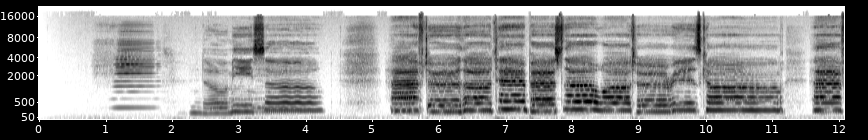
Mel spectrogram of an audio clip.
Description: tenor

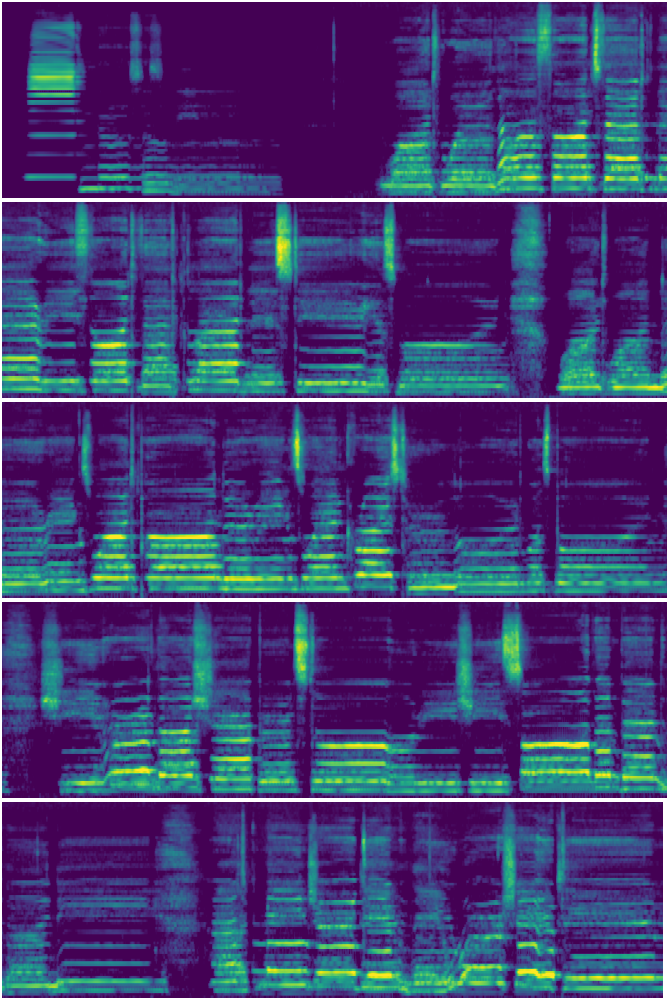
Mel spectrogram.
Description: soprano

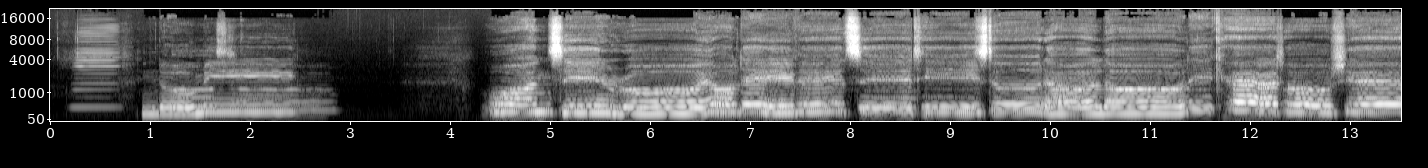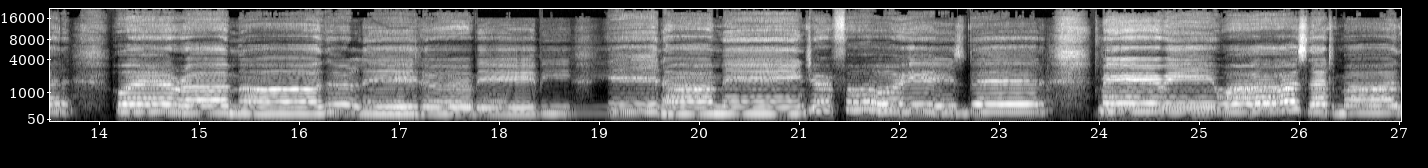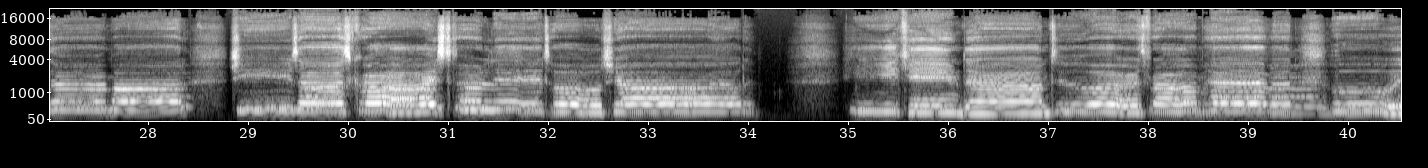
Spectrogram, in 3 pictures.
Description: tenor

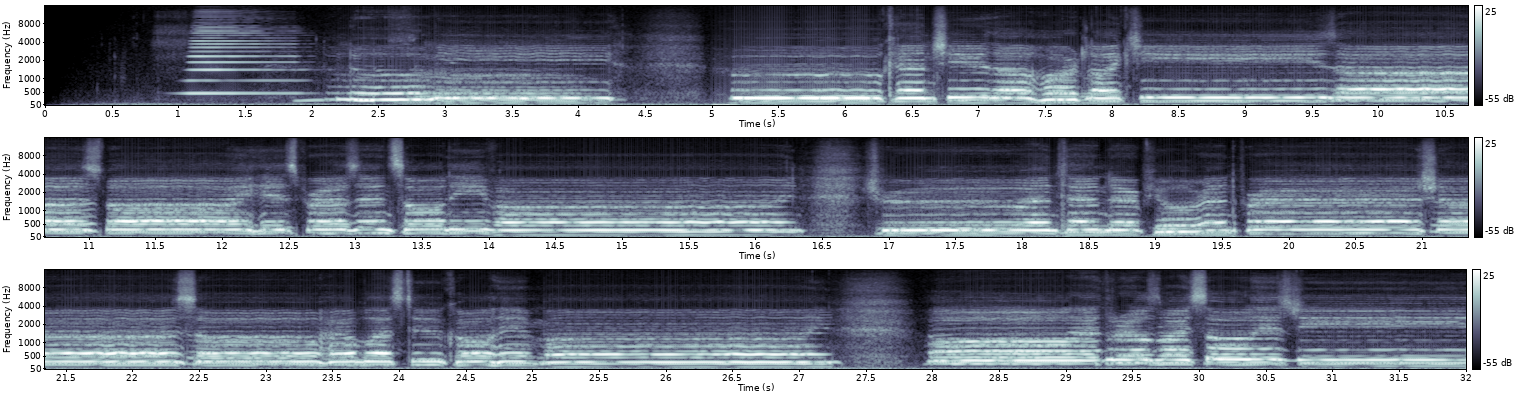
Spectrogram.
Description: alto

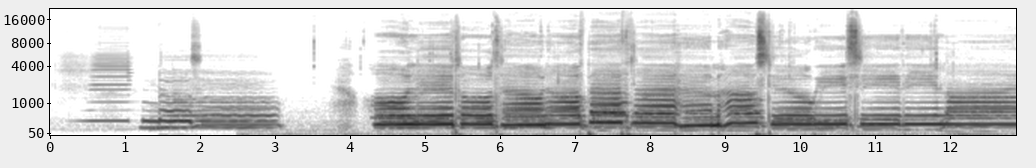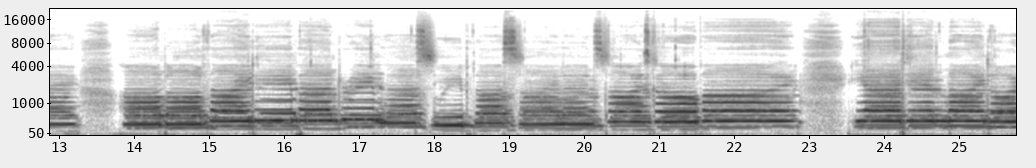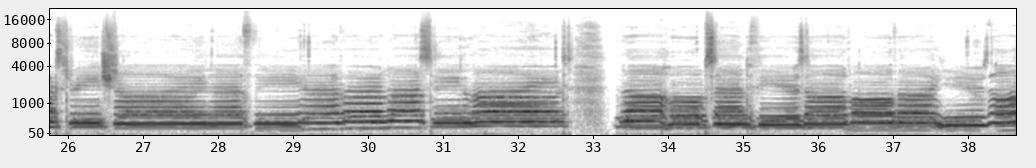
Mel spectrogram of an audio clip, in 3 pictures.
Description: o little town alto

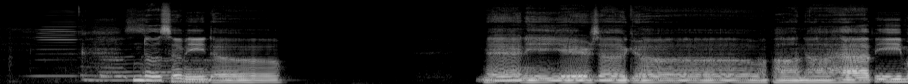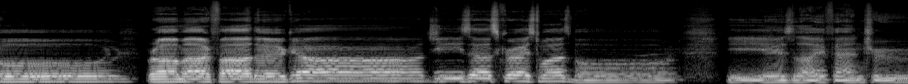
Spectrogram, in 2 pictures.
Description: bass

